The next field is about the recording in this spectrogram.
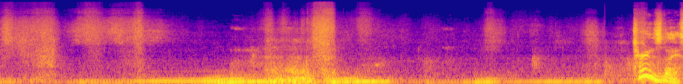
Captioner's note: engine whirring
